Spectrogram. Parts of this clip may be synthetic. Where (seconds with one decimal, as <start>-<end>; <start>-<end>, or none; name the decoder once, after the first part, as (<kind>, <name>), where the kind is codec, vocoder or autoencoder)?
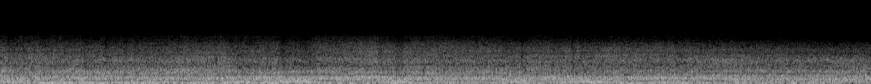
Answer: none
